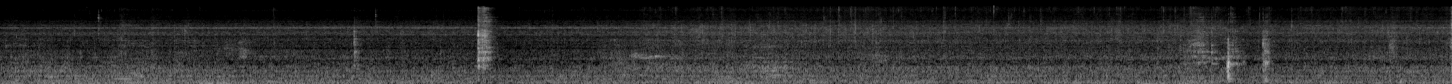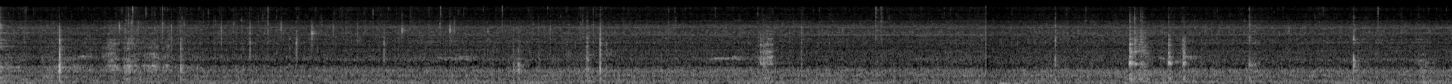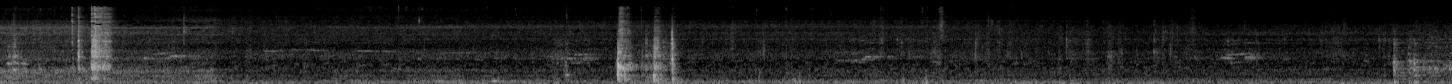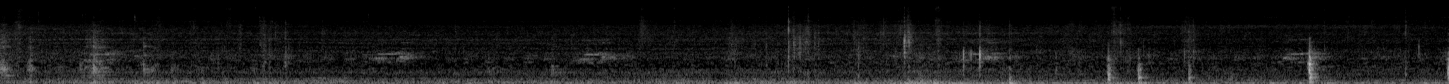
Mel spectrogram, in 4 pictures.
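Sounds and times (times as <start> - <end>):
dough sizzling in oil: 0.0 - 58.0.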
